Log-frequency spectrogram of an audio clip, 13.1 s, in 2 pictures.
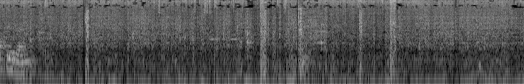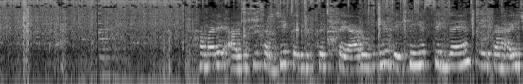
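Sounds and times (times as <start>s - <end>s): vegetables sizzling in a pan: 0.0s - 13.0s
spatula scraping and clicking on pan: 6.8s - 12.9s.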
